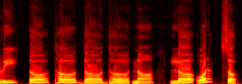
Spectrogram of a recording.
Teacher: तो इनका उच्चारण करते समय जीभ दांतों को स्पर्श करती है, तो ये कहलाएंगे दंत्यः वर्ण।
